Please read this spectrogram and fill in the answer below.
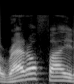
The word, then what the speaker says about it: ratify: ratify, 비준하다, 승인하다, 미국식 발음으로 모음과 모음 사이에 t가 와서 ratify 이렇게 읽지만은 영국 발음으로 그냥 암기를 하세요. ratify 이렇게. 왜냐하면 ratify 할 때 letter, 자, 글자가 파이, 파였어요.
